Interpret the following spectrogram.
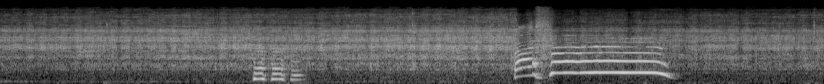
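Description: Battery-operated toy fishing game running, its small motor turning the plastic fish pond with a steady rattling whir of gears. A person laughs about two and a half seconds in and calls out a long, held name just after five seconds.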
